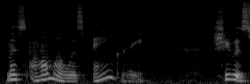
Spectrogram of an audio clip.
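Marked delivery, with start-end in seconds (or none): none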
